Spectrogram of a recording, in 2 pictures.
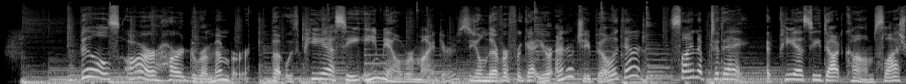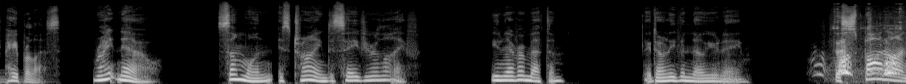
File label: Commercial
